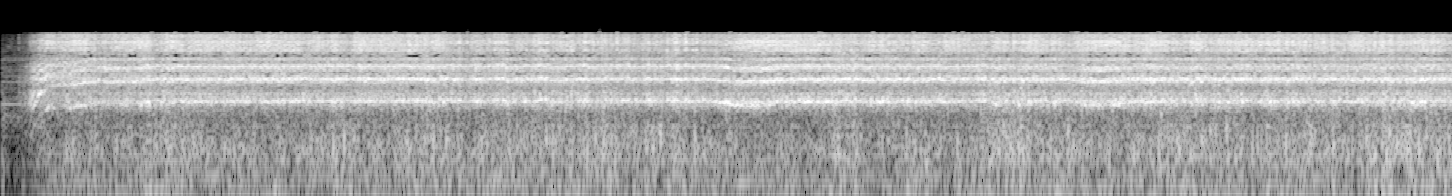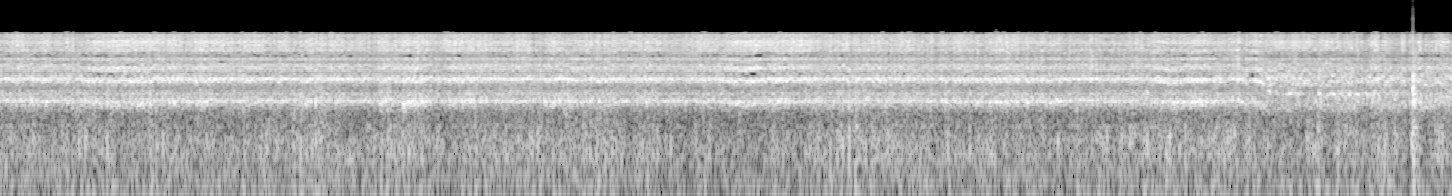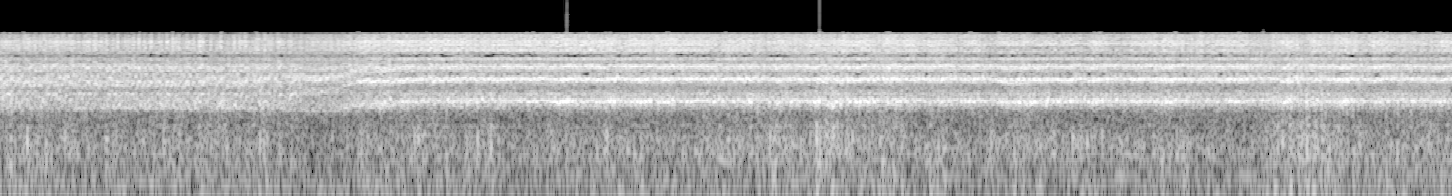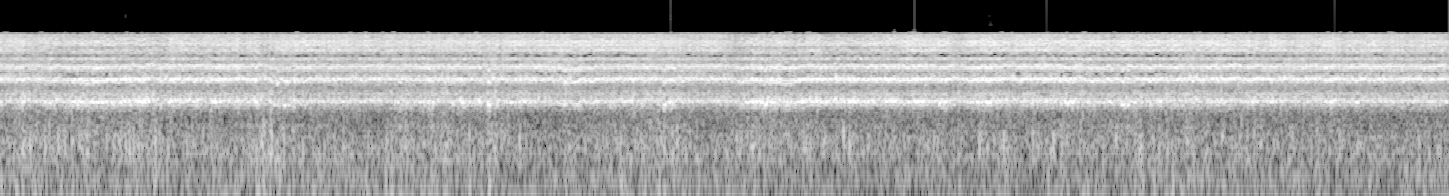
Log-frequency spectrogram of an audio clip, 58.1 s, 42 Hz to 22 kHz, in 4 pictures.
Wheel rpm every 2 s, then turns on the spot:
100, 230, 230, 230, 230, 230, 230, 230, 230, 230, 230, 230, 230, 220, 160, 160, 180, 230, 230, 230, 230, 240, 230, 230, 230, 230, 230, 230, 230.
none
